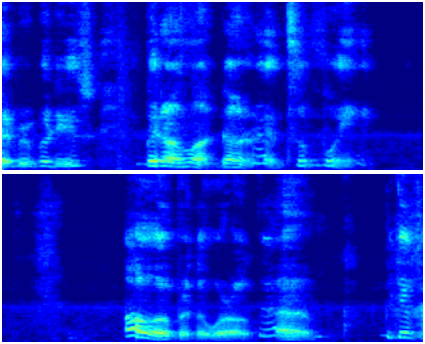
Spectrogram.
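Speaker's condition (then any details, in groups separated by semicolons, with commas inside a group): Cerebral palsy; dystonia in hands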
